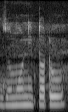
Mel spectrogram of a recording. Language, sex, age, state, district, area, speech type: Assamese, female, 18-30, Assam, Lakhimpur, rural, spontaneous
